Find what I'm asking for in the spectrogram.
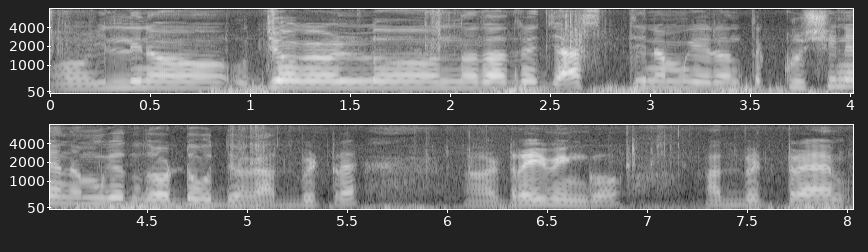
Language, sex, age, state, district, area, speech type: Kannada, male, 18-30, Karnataka, Chamarajanagar, rural, spontaneous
